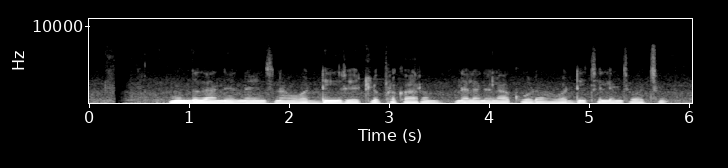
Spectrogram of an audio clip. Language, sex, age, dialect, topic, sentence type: Telugu, male, 25-30, Southern, banking, statement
